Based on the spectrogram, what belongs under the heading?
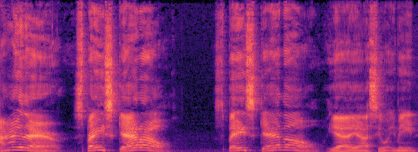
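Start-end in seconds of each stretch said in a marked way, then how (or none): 0.0-3.2 slow, unhurried, deliberate put-on American accent. Saying a listener's name as requested, american accent.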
